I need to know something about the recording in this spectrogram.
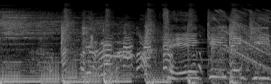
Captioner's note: all laugh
